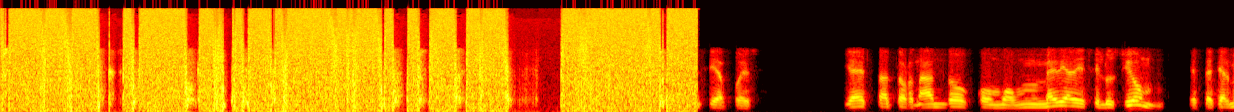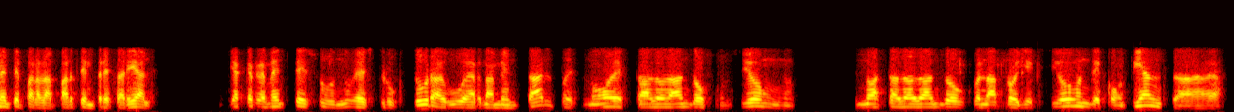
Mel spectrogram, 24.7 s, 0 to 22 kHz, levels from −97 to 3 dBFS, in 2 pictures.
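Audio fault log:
0.00–6.97 s: samples built from the wrong bytes. The bytes of each sample are assembled in the wrong order or alignment, so the rapidly changing low-order bits land in the most significant positions. The result is loud, harsh broadband noise.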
